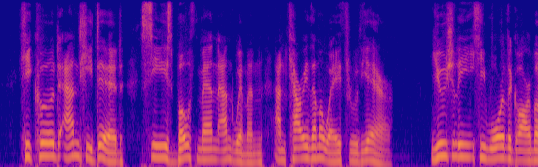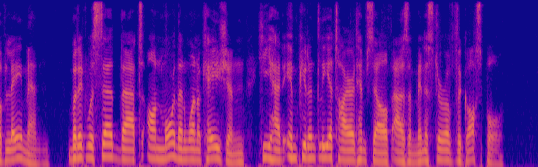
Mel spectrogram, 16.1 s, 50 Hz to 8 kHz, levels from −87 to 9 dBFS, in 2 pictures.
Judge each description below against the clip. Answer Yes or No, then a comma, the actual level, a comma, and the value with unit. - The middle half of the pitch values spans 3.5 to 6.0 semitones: Yes, average, 4.5 semitones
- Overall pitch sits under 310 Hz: Yes, medium, 140 Hz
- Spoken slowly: No, average, 165 wpm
